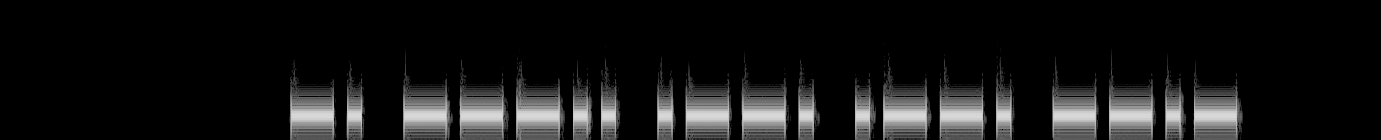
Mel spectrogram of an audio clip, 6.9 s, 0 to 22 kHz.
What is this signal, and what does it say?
Morse code, heard as a keyed tone, about 19 wpm, 700 Hz. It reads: N8PPQ
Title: Speed Racing - USA 1x3 Call Signs 17wpm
